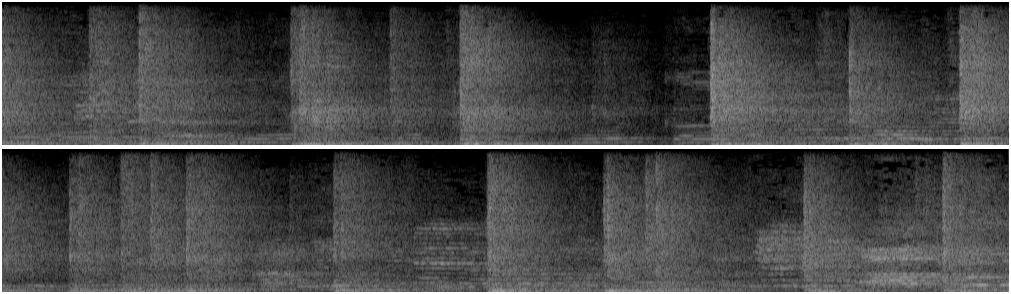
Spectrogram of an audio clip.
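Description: Basketballs being dribbled on a hardwood gym floor: repeated thuds of the ball striking the court, roughly two a second.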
